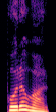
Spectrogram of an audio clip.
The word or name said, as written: ಪೊರವಾರ್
